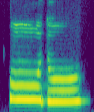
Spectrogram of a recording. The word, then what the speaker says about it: 포도: And next is 포도. 발음 좋아하죠? 포도 is grape. 포도. Yes. But when you pronounce wrongly, 보도 is passenger way.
